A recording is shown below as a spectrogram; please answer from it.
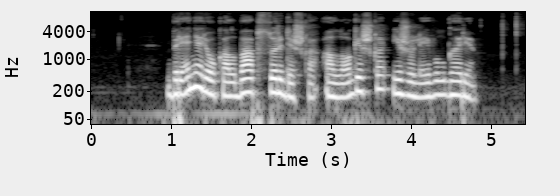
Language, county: Lithuanian, Marijampolė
